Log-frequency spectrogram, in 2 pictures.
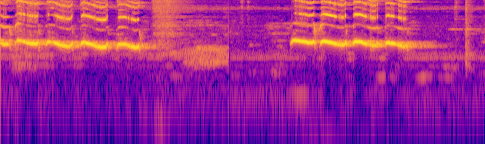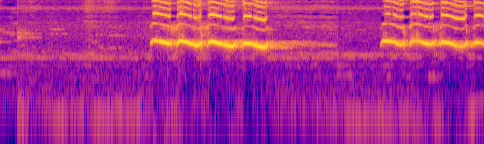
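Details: Chinese hwamei in morning song, used to draw in and trap birds: four bursts of fast, warbling whistled notes, each about one to two seconds long, with quiet gaps between and a constant faint hum underneath.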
